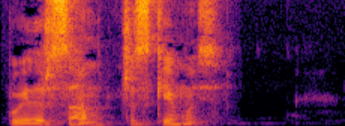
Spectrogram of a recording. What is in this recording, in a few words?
dialogue, Ukrainian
